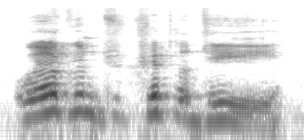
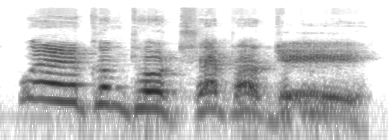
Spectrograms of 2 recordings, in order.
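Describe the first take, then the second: First: It is said in the speaker's ordinary voice. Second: It is said in a put-on pirate voice. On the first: The speaker calls it wrong. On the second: The speaker calls it right.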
